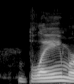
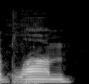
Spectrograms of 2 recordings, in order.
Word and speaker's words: Blame: Blame or Blom, people pronounce it differently.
